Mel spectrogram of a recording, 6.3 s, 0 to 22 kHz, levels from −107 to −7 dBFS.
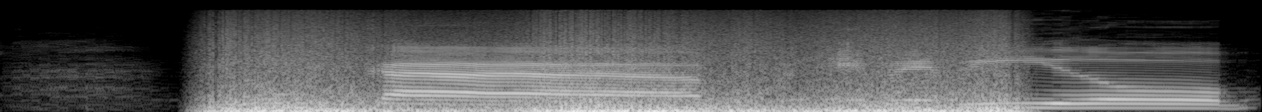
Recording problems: wrong speed, natural pitch; too slow; 0.5 times normal speed
wind noise on the microphone; heavy; from 1 to 5 s; 8 dB below the speech

